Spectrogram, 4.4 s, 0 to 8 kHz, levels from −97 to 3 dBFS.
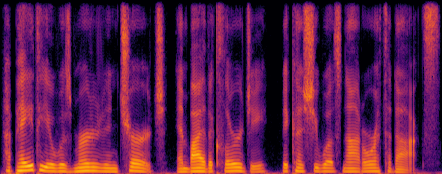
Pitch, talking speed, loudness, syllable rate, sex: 150 Hz, 190 wpm, -20 LUFS, 5.9 syllables/s, female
